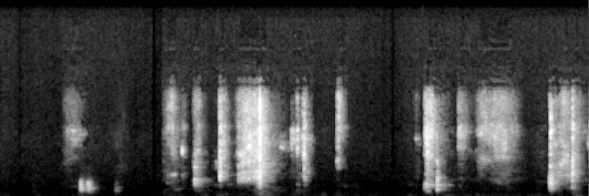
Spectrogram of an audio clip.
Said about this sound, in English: I fold it into a triangle, and then I'm gonna cut it out here.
